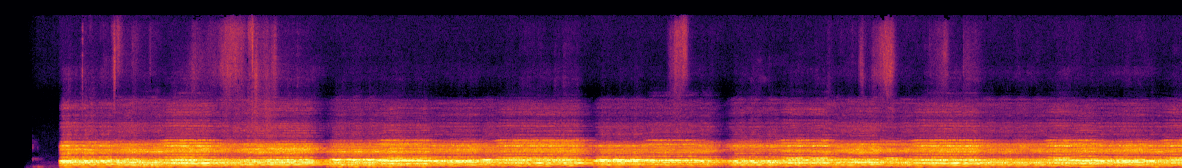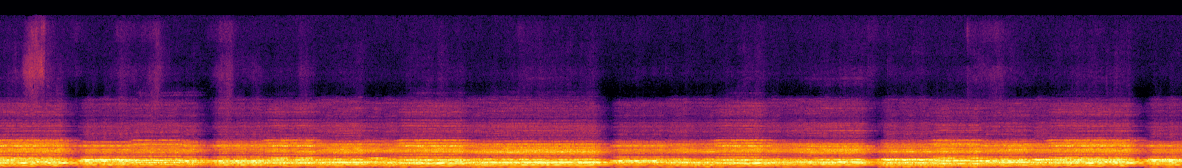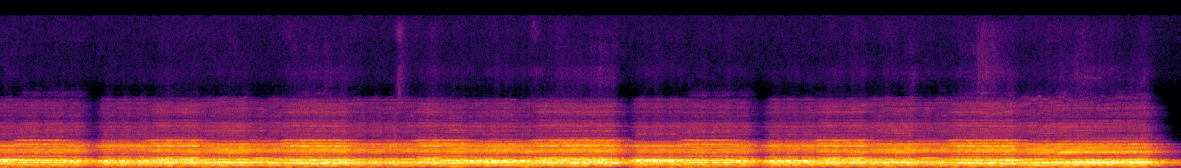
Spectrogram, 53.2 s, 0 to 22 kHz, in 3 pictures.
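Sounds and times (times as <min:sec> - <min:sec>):
choir singing: 0:00.9 - 0:53.1.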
